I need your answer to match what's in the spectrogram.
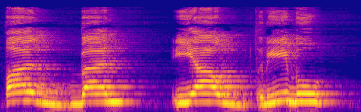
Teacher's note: क़द्बन, आपको मुंह के अंदर हल्की सी एक वाइब्रेशन सी फील होगी। क़द्बन, जुबान की दोनों के जो उसकी करवट है वो ऊपर दाढ़ों से लग रही है, मेरी आपकी भी लगनी चाहिए।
